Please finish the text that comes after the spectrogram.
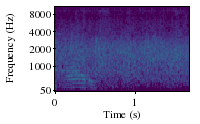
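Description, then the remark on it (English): An audience applauds the church's summer choir, steady dense clapping filling the whole moment, with a brief murmur of voices mixed in at the start. “Let's give the Lord a hand clap for our choir.”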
